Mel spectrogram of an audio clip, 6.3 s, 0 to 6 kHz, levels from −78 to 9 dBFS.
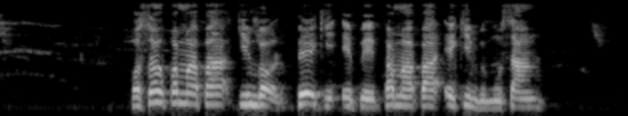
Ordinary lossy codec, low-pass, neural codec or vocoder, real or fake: AAC, 48 kbps; 5.4 kHz; none; real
